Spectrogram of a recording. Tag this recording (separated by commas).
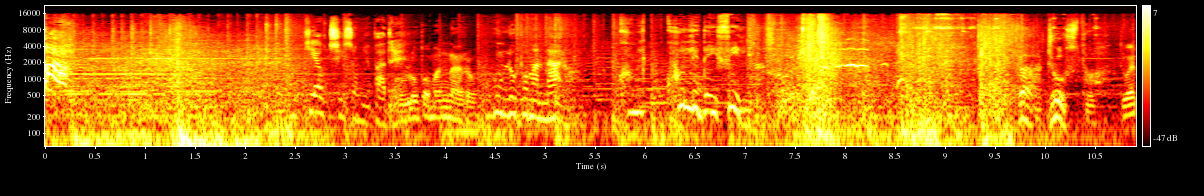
Speech, Music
